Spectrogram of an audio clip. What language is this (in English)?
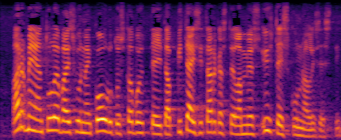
Finnish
